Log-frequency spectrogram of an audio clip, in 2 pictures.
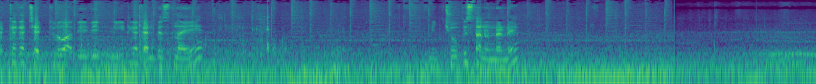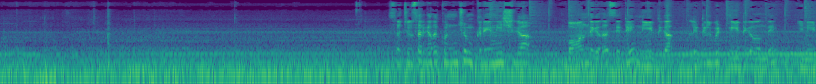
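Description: A car driving, heard from inside the cabin: a steady low rumble of engine and road noise. A voice and music sound over it for the first few seconds and again near the end.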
